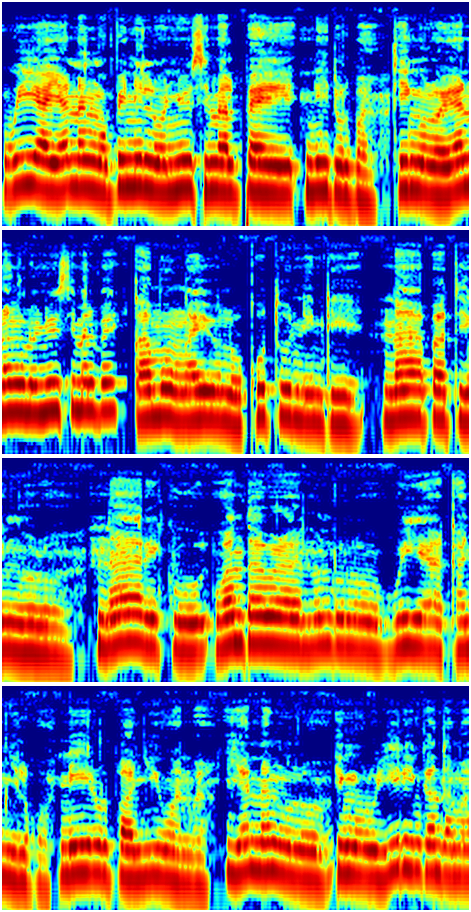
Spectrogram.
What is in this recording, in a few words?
Ngaanyatjarra; Look after your blood campaign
